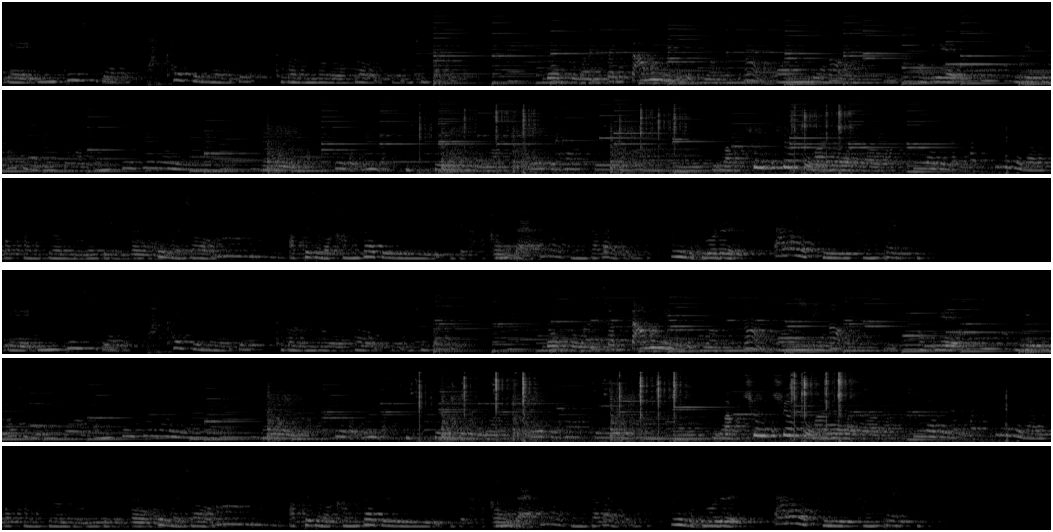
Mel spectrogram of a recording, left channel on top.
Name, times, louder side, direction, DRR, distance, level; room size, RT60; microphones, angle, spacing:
voice 1, 0.0-4.7 7.7-17.0 17.6-18.2 18.6-23.1 23.8-28.4 28.7-30.2, right 1 dB, 10° left, -1 dB, 2.4 m, -51 dB
sound 1, 4.1-20.0, left 1 dB, 45° left, 5.6 m, -54 dB
voice 2, 5.2-8.5 9.4-10.1 13.2-13.6 15.2-16.0 17.1-18.7 19.9-20.2 22.3-22.7 23.0-23.8 25.9-26.2 27.8-28.0, right 2 dB, 70° right, 0 dB, 3.3 m, -49 dB
Gunshot gunfire, 13.1-14.2 14.9-17.7, right 1 dB, 5° right, 3.8 m, -55 dB
sound 2, 14.5-20.6, right 10 dB, 40° right, 0.7 m, -46 dB
20.0 x 18.0 x 2.9 m, 1.0 s
head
